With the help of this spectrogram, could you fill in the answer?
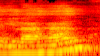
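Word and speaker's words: إلها: Nah, kita tadi berhenti pada ilaha tadinya ilahan kita berhenti jadi ilaha namanya mad iwad.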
